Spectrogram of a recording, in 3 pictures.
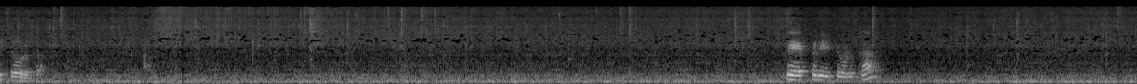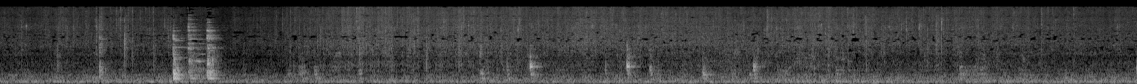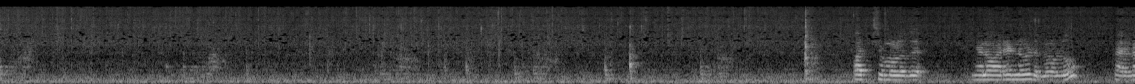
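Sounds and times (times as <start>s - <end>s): garlic sizzling in hot oil: 0.0s - 34.0s
loud sizzle burst: 13.7s - 34.0s.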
